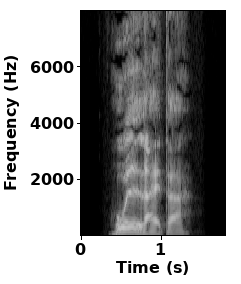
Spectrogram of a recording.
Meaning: waveguide
- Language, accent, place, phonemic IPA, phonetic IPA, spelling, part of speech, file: German, Germany, Berlin, /ˈhoːˌlaɪ̯təʁ/, [ˈhoːˌlaɪ̯tɐ], Hohlleiter, noun, De-Hohlleiter.ogg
